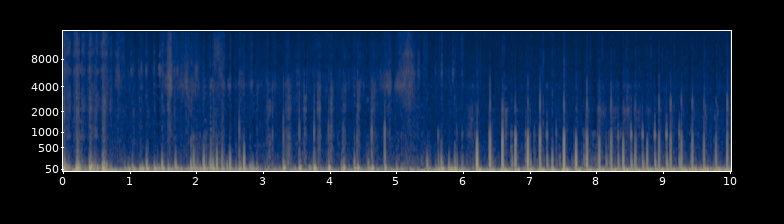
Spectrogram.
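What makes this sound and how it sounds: A blue and yellow hollow felt-covered rubber tennis ball, held in one hand, is tapped and scratched with fingernails. Rapid, irregular soft tapping mixes with a faint bright scratching at first. It then settles into a steadier run of short, dull, low thumps that die away almost instantly.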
